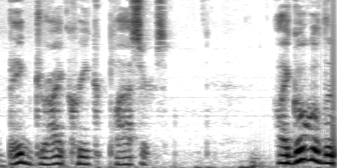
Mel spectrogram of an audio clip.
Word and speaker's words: placer: also discovered through google in the context of mining is like gasser placer a placer mine is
